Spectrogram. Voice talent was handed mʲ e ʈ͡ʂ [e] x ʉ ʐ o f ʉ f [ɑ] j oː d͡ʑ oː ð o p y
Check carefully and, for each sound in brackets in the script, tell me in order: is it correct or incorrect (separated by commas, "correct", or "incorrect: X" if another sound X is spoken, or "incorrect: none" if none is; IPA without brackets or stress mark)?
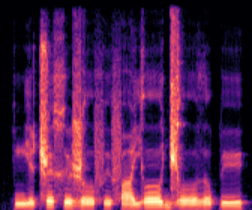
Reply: incorrect: ø, correct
